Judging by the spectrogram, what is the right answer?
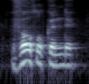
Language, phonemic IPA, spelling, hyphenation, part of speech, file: Dutch, /ˈvoː.ɣəlˌkʏn.də/, vogelkunde, vo‧gel‧kun‧de, noun, Nl-vogelkunde.ogg
- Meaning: ornithology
